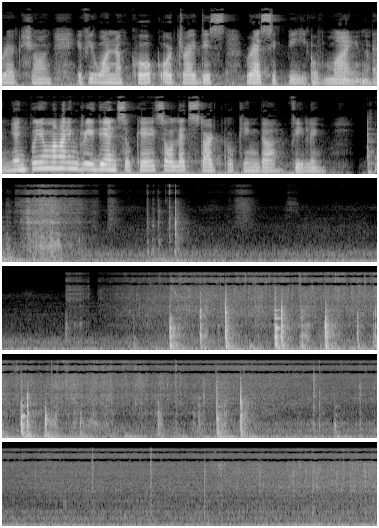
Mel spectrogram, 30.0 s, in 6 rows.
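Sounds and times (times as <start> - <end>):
onion sizzling in hot oil: 15.9 - 30.0
wooden spatula knocking on pan: 17.2 - 23.4.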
